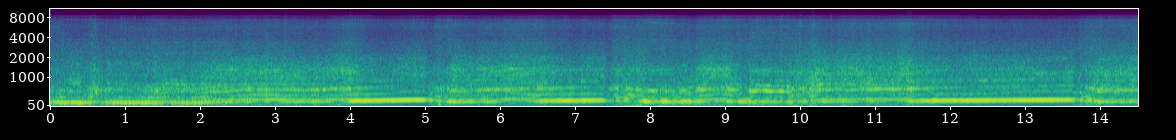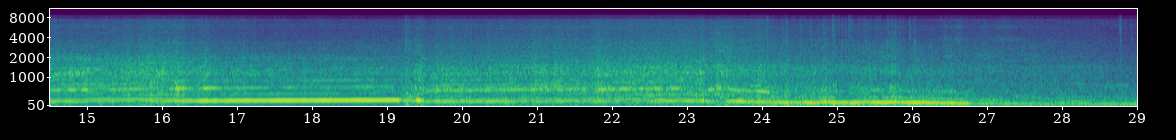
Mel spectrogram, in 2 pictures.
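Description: Peugeot 305 GTX's 1.9-litre four-cylinder petrol engine, heard from inside the car, revving hard up through the gears: the revs climb and drop sharply at each upshift several times. Near the end it steps down through downshifts and settles to a low, steady run.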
